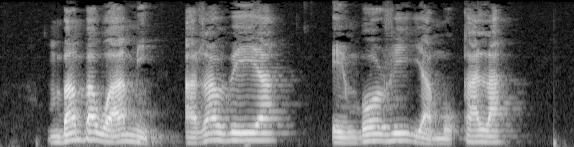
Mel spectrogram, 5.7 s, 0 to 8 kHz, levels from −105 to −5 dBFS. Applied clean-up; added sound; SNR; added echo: none; none; none; none.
